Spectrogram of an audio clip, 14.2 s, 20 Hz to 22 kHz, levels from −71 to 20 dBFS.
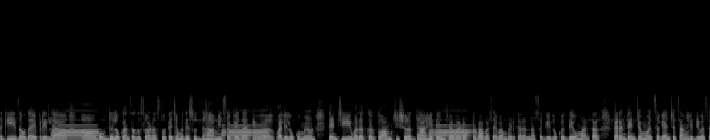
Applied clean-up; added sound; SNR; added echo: neural mask model RNNoise.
